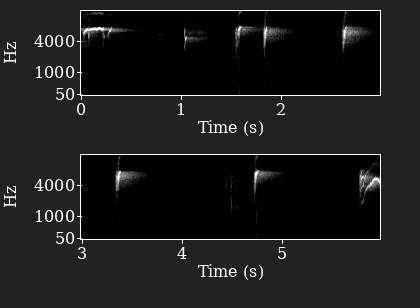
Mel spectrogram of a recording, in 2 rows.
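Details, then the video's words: Olive-backed sunbird lure recording to get other birds singing: sparse, sharp, high chips dropping in pitch, each isolated by a pause of roughly half a second to a second, ending in a slurred double note. "Konin Gacor Full Nembak Isian Mewah! 99% cocok Buat Pancingan konin Agar Bunyi"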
